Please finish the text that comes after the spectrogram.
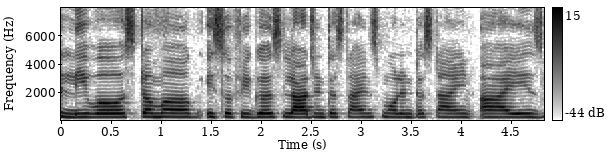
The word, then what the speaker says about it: oesophagus: इसोफिगस के spelling लिखने में ओइसोफिगस है, बट बोलने में इसे बोलते हैं इसोफिगस।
